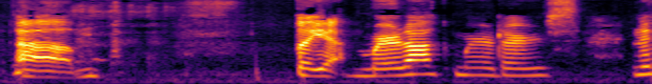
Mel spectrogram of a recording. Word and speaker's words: Murdaugh: It is pronounced Murdoch.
